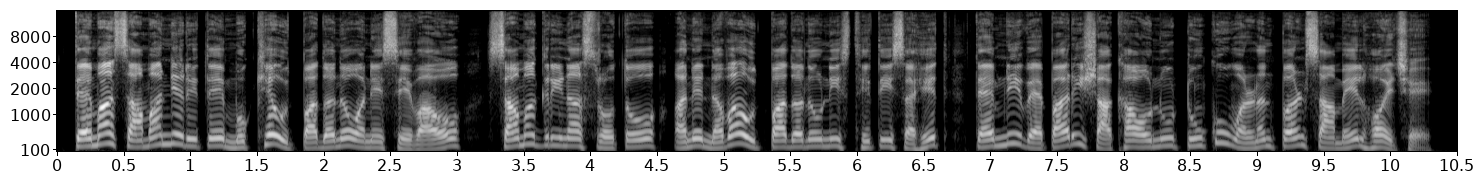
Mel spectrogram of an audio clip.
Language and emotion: Gujarati, neutral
